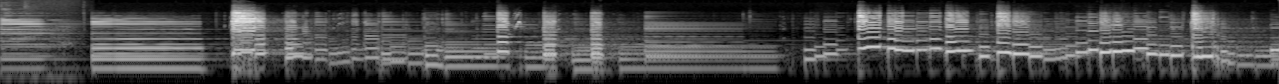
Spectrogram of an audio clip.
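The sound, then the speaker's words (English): Electric guitar played through a loud, versatile distortion pedal built for live use, with gritty chords ringing out between brief stops, then quicker picked notes in the final section. “So this pedal was designed for the live musician. It's really versatile and really loud, as you heard when I just turned it on.”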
